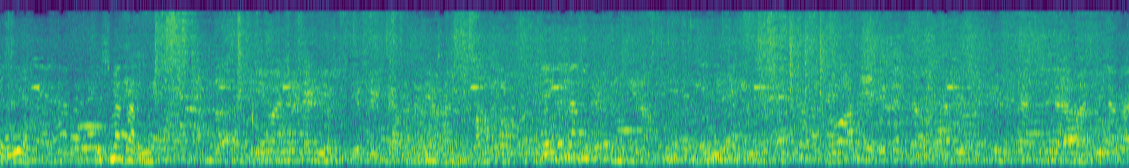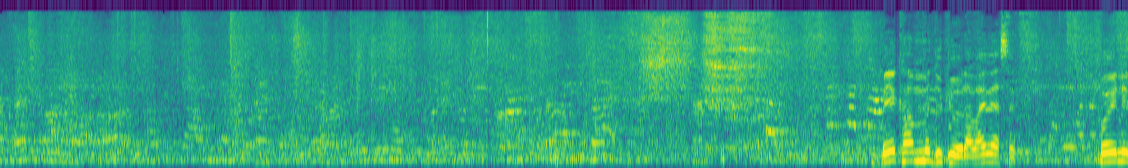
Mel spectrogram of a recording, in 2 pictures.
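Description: Several men talk loudly nearby in a busy, echoing indoor space.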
